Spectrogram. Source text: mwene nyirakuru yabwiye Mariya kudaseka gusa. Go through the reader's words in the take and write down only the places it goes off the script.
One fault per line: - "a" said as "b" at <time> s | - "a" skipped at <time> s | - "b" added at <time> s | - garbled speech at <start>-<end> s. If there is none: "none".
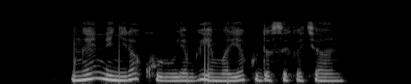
- "gusa" said as "cyane" at 3.1 s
